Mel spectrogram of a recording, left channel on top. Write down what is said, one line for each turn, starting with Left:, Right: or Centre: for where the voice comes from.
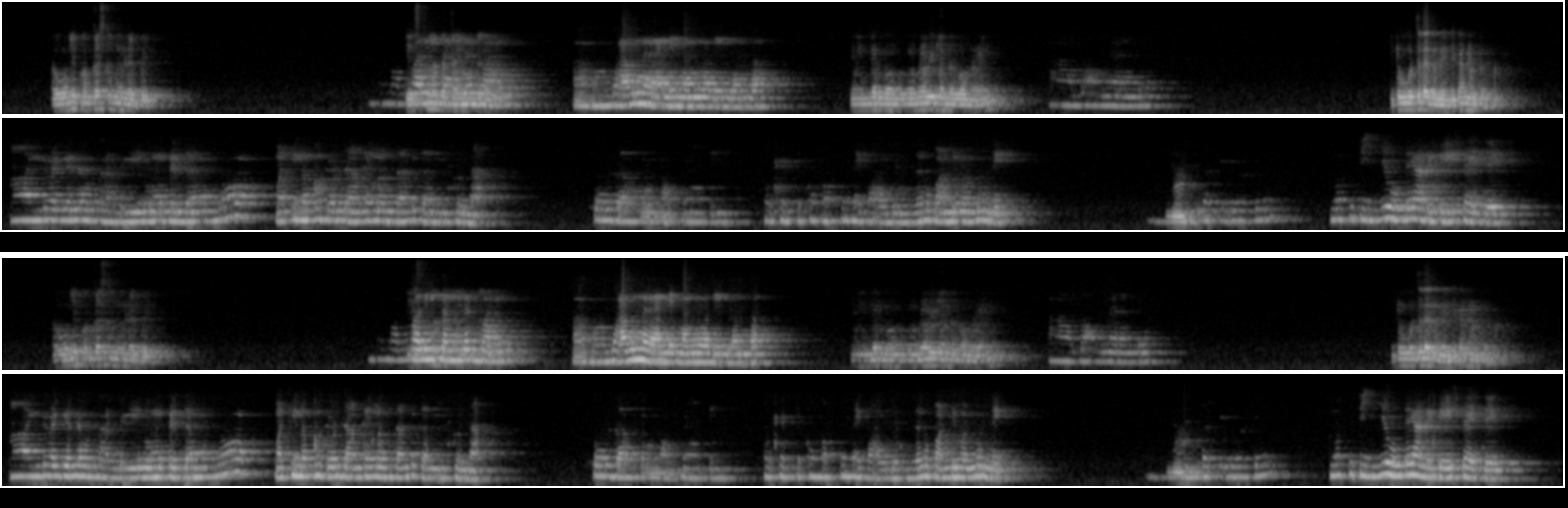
Left: ఓన్లీ కొనుకొచ్చుకొని తిను డే పోయి
Right: ఉ మమ్మీ
Left: చేసుకునేంత
Right: వాళ్ళ గిట్ల అందరు
Left: టైం ఉండదు
Right: బాగు
Left: అది
Right: ఆహా బాగున్నారా అండి మమ్మీ వాళ్ళ గిట్ల అంత
Left: మేం అందరు బాగున్నామ మీ మమ్మీ వాళ్ళ గిట్ల అందరు బాగున్నారన
Right: ఆ బాగున్నారండీ
Left: ఎటు పోతలేరుండి ఇంటికనే ఉంటాలా
Right: ఆ ఇంటి దగ్గరనే ఉన్నాండి ఈ రోజు పెద్దమ్మును మా చిన్న కూతురు జాంకాయలు తే తెంపుతా అంటే కడిగిస్తున్న
Left: <inaudible>
Right: ఫుల్లు జామకాయలు
Left: అవునా
Right: కాసినయ్యండి మా చేట్టుకు మాస్తున్నాయి కాయాలు నిజంగా పండు పండి ఉన్నాయి
Left: <inaudible>
Right: ఎవరు
Left: అవునా
Right: తెంపట్లేరు
Left: అండి?
Right: వాటిని మస్తు తీయ్యగుంటయండి టేస్ట్ అయితే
